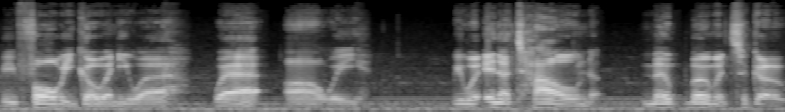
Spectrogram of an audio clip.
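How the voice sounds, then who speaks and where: A man uses a put-on character voice at a moderate pace. Clear background noise can be heard. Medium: actual play.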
